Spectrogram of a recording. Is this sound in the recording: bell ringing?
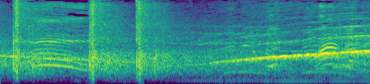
no

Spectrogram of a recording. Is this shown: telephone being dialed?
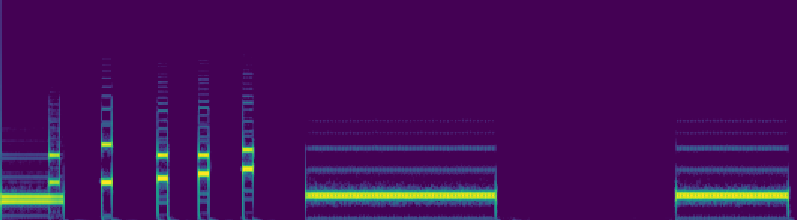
yes

